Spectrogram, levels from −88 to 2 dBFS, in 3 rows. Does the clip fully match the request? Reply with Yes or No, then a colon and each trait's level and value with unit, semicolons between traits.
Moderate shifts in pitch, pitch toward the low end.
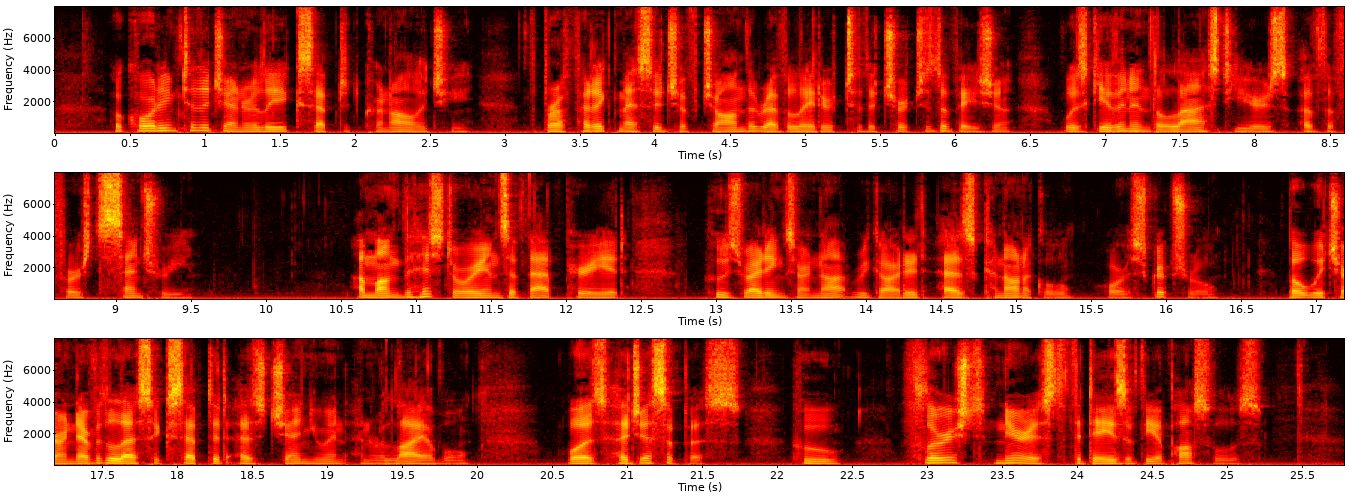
Yes: average, 3.0 semitones; low, 120 Hz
